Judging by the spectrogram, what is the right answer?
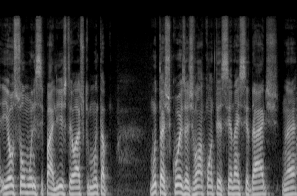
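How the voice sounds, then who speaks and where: Pitched at a medium level, a man talks in an unremarkable speaking voice. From Brazil, Niterói (Rio de Janeiro state). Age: 40s. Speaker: mayor, politician. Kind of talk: podcast interview.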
